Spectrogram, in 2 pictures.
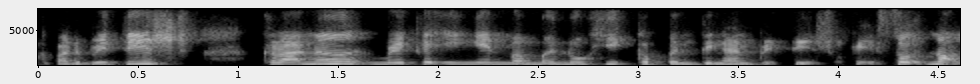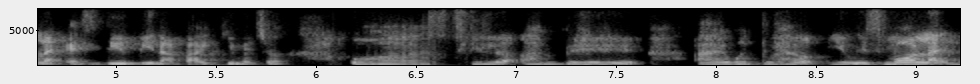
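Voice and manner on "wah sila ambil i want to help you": lightly acted, high and soft; a hint of sing-song generosity, pitched up; mock generous offer. Teacher voicing the company offering Sabah, mock generous.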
